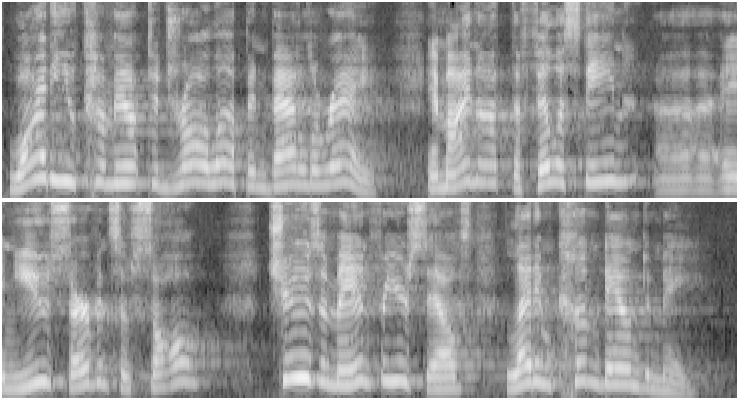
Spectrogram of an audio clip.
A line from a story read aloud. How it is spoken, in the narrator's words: shouted to the ranks of Israel and said to them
